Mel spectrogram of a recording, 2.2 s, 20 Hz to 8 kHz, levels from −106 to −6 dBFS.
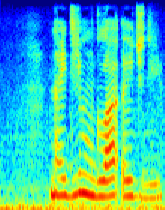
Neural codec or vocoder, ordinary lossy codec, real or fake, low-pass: codec, 24 kHz, 3.1 kbps, DualCodec; Opus, 32 kbps; fake; 7.2 kHz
